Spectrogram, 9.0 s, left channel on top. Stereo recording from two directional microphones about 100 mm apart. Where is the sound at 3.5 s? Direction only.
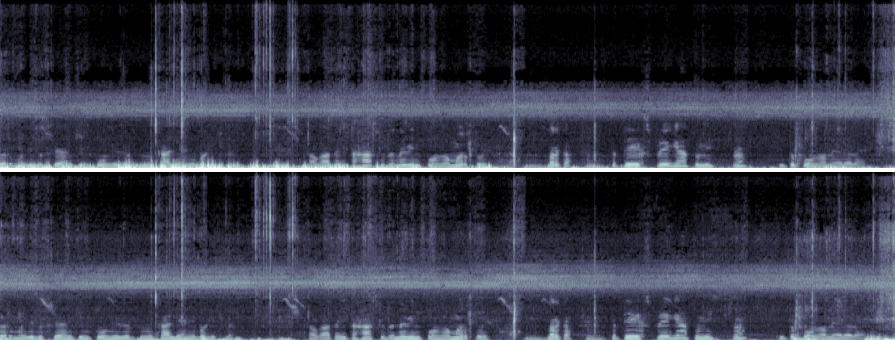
10° left (ahead or behind).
